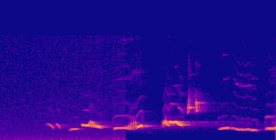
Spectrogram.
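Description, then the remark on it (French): A common blackbird sings a string of clear, fluty warbling phrases with brief gaps between them, distinct against a quiet background with no talking. “On a eu un merle qui nous a dit au revoir.”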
